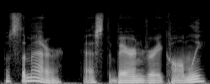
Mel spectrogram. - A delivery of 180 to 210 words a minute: No, fast, 230 wpm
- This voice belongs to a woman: No, male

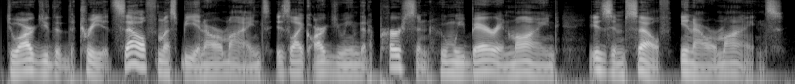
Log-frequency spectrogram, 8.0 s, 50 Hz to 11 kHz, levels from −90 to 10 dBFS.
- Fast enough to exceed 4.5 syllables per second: No, 4.3 syllables/s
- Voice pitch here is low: Yes, very low, 95 Hz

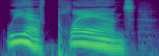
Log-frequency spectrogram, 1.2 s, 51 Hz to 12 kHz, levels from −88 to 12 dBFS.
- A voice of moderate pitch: Yes, medium, 160 Hz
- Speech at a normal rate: Yes, average, 150 wpm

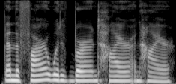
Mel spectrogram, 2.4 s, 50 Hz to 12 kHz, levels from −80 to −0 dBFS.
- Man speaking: No, female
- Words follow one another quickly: Yes, fast, 230 wpm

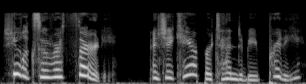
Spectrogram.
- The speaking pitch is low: No, very high, 305 Hz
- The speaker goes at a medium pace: No, fast, 215 wpm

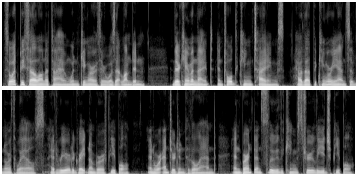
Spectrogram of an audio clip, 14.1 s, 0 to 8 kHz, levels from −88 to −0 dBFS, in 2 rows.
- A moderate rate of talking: No, fast, 215 wpm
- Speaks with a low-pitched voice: Yes, low, 110 Hz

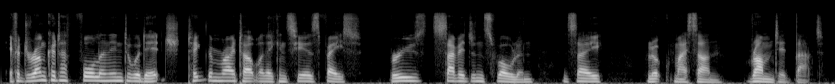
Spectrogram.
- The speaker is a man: Yes, male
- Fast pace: Yes, fast, 215 wpm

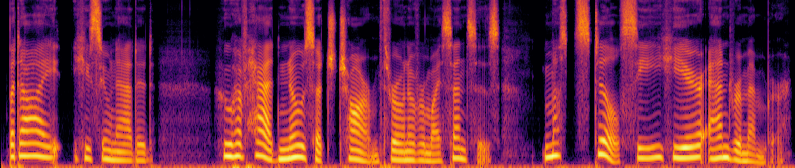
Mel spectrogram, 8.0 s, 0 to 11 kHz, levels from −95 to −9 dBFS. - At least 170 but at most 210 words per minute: No, average, 160 wpm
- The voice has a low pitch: No, high, 190 Hz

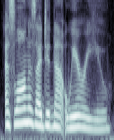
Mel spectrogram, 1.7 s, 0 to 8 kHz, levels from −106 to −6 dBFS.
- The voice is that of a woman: Yes, female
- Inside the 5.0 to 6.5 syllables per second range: Yes, 5.8 syllables/s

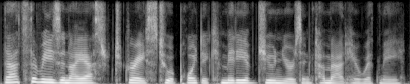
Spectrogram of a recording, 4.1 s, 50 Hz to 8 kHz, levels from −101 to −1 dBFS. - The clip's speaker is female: Yes, female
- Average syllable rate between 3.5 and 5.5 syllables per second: No, 6.4 syllables/s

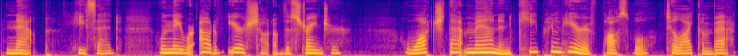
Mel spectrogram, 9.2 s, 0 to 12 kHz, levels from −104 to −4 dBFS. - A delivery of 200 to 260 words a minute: No, average, 170 wpm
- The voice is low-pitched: No, high, 200 Hz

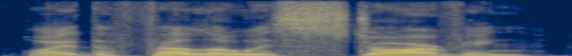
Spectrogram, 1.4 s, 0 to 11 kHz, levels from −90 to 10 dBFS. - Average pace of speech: No, fast, 210 wpm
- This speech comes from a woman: Yes, female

